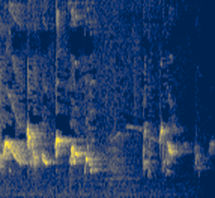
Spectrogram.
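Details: Short burst of song from a caged red-whiskered bulbul: a rapid sequence of clear descending whistles, followed by two softer fluty notes and a faint trailing chirp.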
